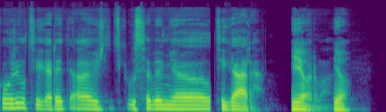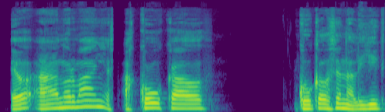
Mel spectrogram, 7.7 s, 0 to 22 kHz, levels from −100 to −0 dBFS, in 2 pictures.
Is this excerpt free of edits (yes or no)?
no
